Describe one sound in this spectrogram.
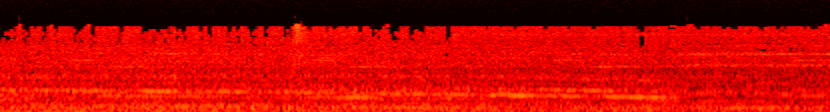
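Train motors whine with a slowly falling pitch as the train slows.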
